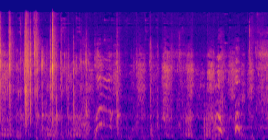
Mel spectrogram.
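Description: Dogs playing with an empty plastic water bottle: the bottle clicks and crackles against the carpet and teeth over and over, with short rising-and-falling dog vocalizations mixed in.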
